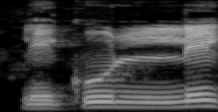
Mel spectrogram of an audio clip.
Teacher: سے پہلے زبر، یا لین بغیر کھینچ کے پڑھنا ہے، لِكُلِّ، کاف کو باریک کرنا ہے، لام کے ساتھ ملانا ہے ، لام کو جلدی پڑھیں گے، سختی کریں گے لام میں،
